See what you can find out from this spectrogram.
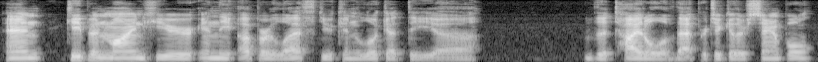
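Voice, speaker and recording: A man's voice: deep voice, level tone, unhurried, a bit bright. A man hosting a casual screen-recorded walkthrough, talking loosely and rambling with restarts as he explains his steps. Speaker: video host demonstrating software.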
